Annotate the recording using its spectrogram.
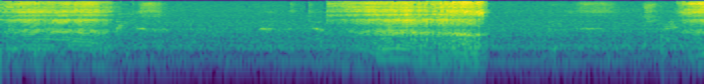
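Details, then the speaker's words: Harsh, rattling snores on the in-breaths with quieter breathing between: an adult man snoring during sleep, a long-standing habit his wife says is worse at night, though he denies snoring. "He says he doesn't snore. He snores."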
